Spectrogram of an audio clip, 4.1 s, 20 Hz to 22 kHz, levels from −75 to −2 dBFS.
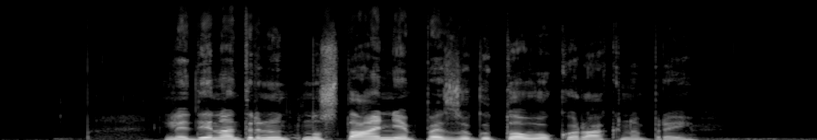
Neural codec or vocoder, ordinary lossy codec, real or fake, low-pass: vocoder, 44.1 kHz, 128 mel bands every 512 samples, BigVGAN v2; none; fake; none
